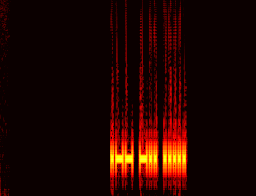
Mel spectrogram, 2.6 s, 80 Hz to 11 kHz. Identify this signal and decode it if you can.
Morse code, heard as a keyed tone, about 53 wpm, 700 Hz. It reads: WD5
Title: USA Call Sign Prefixes - Repeated 2x - 50wpm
